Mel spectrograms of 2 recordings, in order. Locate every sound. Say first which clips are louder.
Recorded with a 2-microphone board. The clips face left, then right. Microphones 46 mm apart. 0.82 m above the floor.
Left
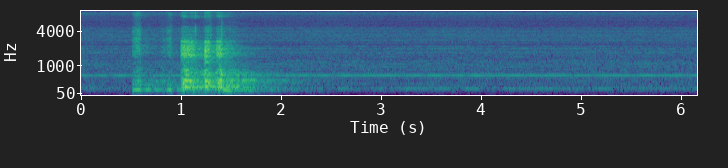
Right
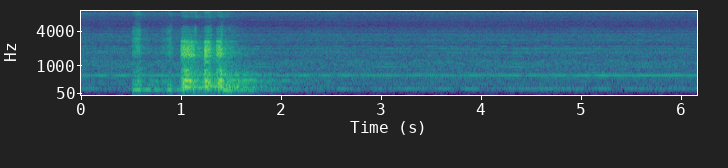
0.5 s throat clearing: right 2 dB; 5° right (ahead or behind), 0.7 m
